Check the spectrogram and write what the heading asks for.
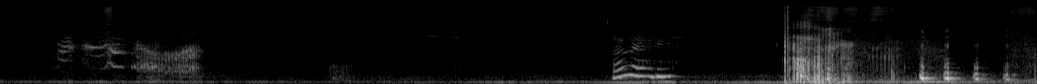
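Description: Domestic tabby cat purring steadily, with a single meow about six seconds in that rises and falls. Near the end come loud rustling and knocks.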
